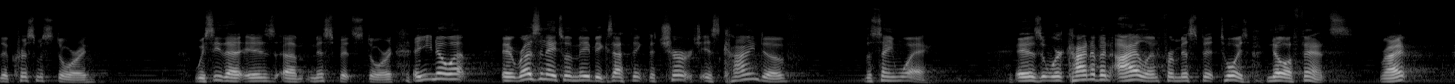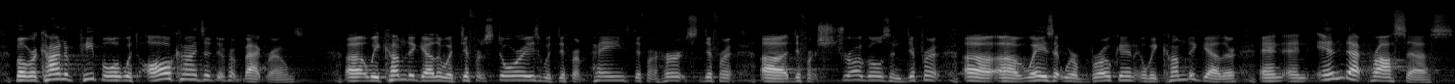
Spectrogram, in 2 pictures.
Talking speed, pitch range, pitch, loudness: 180 wpm, 145-195 Hz, 175 Hz, -29 LUFS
